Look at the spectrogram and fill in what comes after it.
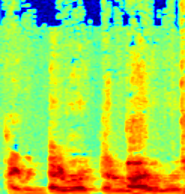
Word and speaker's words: Ehrenreich: And to your point about Ehrenreich, am I saying that right? – Ehrenreich.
